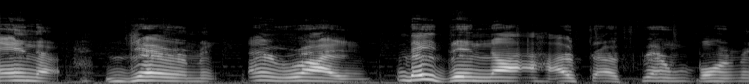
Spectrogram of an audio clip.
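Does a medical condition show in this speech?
Yes: cerebral palsy; voice often not understood.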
